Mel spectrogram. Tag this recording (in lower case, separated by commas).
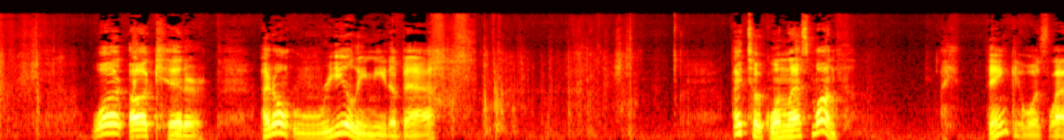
speech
